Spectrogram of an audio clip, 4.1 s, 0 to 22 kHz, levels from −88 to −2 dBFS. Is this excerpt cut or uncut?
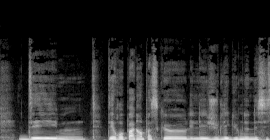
cut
